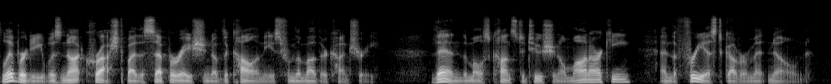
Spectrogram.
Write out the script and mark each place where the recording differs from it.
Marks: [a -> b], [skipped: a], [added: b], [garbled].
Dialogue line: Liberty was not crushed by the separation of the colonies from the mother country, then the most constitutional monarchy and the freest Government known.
Liberty was not crushed by the separation of the colonies from the mother country, then the most constitutional monarchy and the freest Government known.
